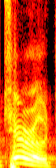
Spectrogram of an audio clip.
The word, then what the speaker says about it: tarot: T-A-R. No, tarot, T-A-R-O-T. The T, ooh, is silent.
